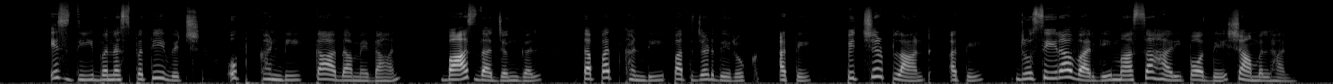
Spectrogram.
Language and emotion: Punjabi, neutral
